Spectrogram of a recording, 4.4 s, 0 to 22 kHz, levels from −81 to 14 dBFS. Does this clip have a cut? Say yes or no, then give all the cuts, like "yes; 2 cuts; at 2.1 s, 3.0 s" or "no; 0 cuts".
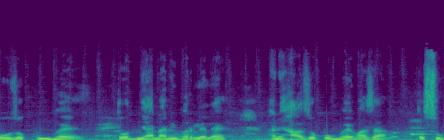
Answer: no; 0 cuts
